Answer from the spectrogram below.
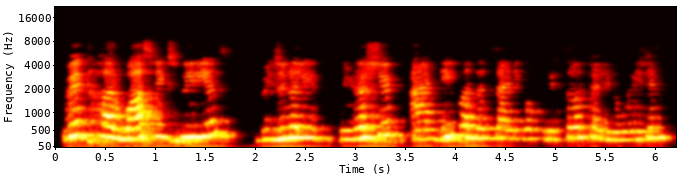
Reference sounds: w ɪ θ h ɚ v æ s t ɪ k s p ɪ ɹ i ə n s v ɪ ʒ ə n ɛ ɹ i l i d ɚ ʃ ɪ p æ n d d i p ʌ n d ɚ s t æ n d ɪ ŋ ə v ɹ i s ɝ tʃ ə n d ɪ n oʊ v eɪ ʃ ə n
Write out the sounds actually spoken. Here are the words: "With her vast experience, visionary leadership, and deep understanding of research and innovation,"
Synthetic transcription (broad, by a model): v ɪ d h ɚ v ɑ s t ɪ k s p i ɹ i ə n s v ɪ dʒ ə n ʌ l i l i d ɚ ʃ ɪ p æ n d d i p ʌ n d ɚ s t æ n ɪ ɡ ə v ɹ i s ɝ tʃ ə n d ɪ n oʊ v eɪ ʃ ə n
